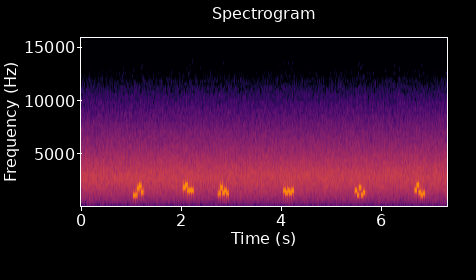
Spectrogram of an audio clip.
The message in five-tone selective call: 12805 99676 39463 64646 62925 77523

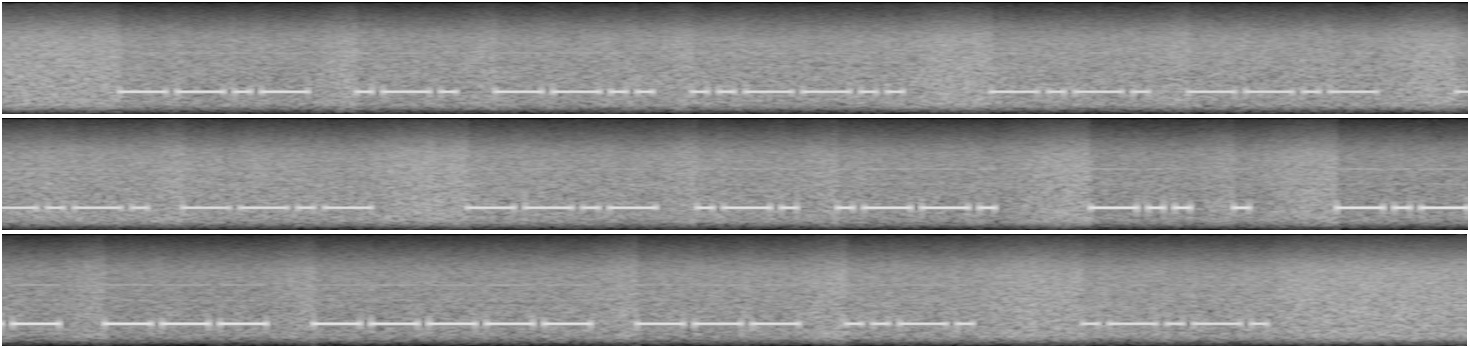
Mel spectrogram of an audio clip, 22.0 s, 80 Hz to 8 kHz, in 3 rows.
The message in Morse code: QRZ? CQ CQ QRP DE YO0OF <AR>

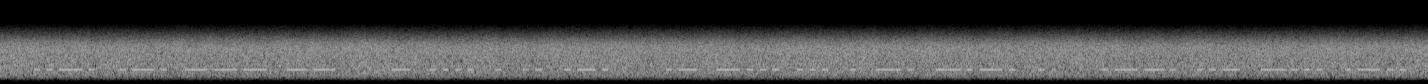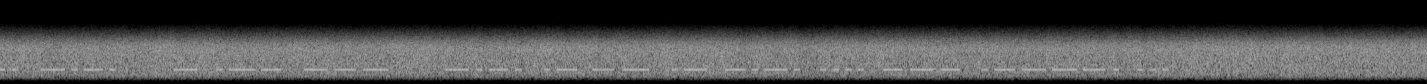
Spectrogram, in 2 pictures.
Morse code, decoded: FROM THEIR ABSENCE PUBLIC TWO CAMACHO'S

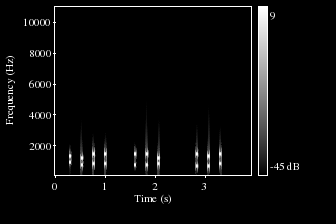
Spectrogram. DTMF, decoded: 0499 667 329

